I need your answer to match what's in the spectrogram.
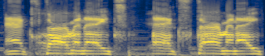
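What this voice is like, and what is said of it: Good Dalek robot voice impression. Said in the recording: “It's a very good Dalek impression.”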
